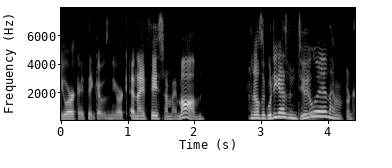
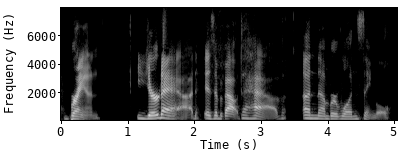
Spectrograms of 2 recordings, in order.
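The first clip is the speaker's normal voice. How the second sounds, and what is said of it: Imitates another person's voice. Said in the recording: “your Tish impersonation is the best thing I've ever heard”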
